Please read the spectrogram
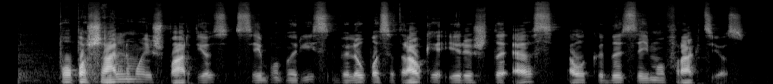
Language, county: Lithuanian, Vilnius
